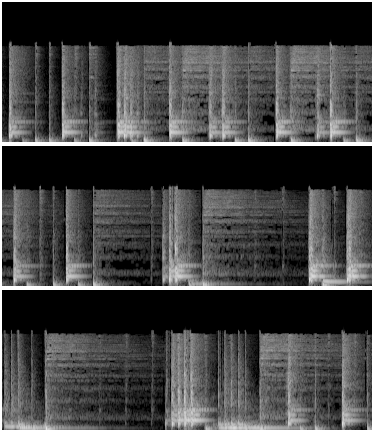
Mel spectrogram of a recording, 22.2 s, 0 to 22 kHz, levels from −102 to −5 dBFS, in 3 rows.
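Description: The music sounds dull and smeared from start to finish, with nothing above about 6.6 kHz and a plainly audible warbling, fizzy texture on sustained tones. This is likely AAC compression: the low cut-off fits a bitrate around 24 kbps.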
